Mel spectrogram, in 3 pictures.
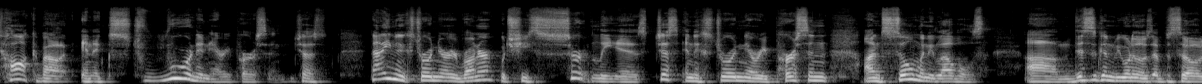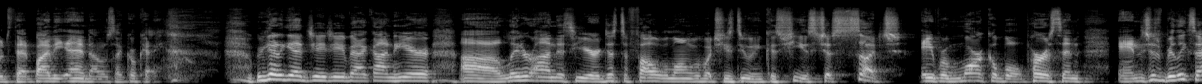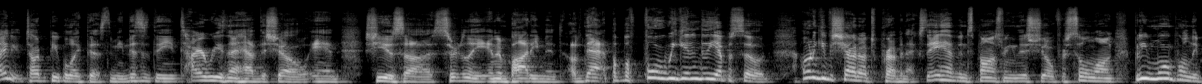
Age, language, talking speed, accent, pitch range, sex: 30-49, English, 215 wpm, American, 135-190 Hz, male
